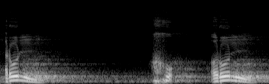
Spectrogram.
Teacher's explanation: Run ada duma tanwin pada huruf ora bertemu ain, kita baca jelas tanpa mendengung, namanya bacaan idhar halqi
